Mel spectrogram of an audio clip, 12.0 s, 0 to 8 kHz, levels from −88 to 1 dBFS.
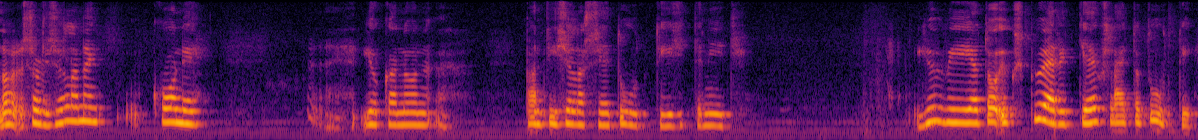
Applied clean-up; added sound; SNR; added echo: none; none; none; none.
